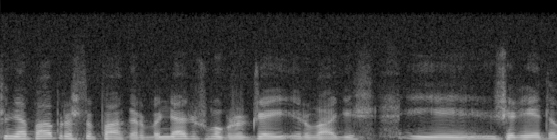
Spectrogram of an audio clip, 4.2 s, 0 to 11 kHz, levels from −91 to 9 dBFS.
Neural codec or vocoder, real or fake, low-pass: none; real; 9.9 kHz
